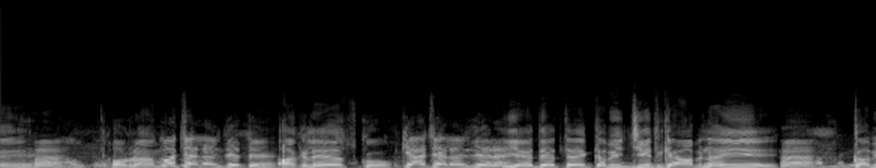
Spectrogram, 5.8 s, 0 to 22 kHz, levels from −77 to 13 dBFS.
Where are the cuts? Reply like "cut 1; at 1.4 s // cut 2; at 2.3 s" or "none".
none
